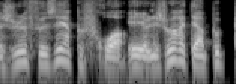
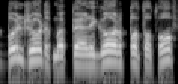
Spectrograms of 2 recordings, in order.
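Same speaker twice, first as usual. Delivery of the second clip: put-on Russian accent slipping into a Marseille twang; lightly done Russian-Marseille accent; 2 semitones higher, 4 dB louder than usual. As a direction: imitate a Russian accent with Marseille vowels underneath. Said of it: "avec un accent russe, mais il y avait un vieux retour marseillais".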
